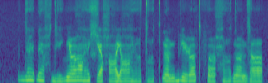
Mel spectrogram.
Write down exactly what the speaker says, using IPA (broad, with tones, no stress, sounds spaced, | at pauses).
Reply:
d æ̤˦ ɗ æ̤˦ ħ d e̤˨ ʎ ɑ̃˦ ʕ æ̤˦ ɕ æ˨ ħ ʕ e˨ ʕ æ̤˨ tˤ ɑ̤˨ tˤ ɗ ẽ˨ m b i˦˨ ɭ æ̃˦ tˤ f ɑ̃˨ ħ ɑ̤˦ dˤ æ̃˦˨ n z ɑ˦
